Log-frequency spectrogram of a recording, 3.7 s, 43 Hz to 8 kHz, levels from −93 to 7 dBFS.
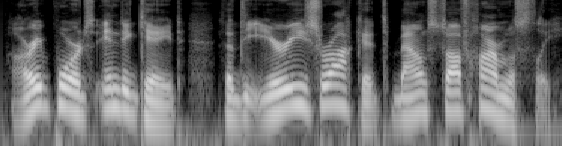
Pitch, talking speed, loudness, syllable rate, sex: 130 Hz, 160 wpm, -17 LUFS, 5.6 syllables/s, male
